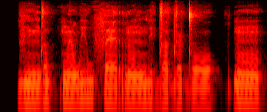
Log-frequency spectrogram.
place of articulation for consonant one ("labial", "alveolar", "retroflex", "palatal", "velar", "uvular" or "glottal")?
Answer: labial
